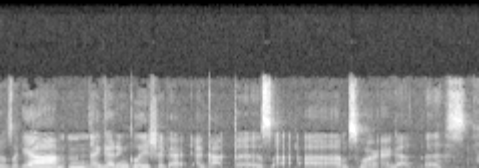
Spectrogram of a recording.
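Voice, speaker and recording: A woman with a Kenyan accent talks at a fairly quick pace, her pitch swinging very widely. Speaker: international college student vlogger. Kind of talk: casual vlog monologue. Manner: conversational with fillers.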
